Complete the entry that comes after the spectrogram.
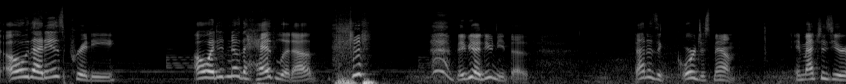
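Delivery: ordinary talk, nothing marked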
